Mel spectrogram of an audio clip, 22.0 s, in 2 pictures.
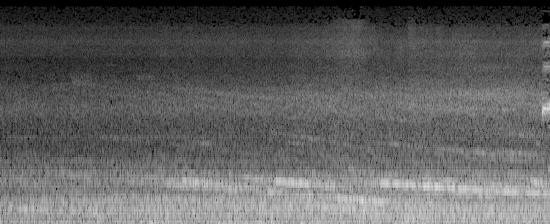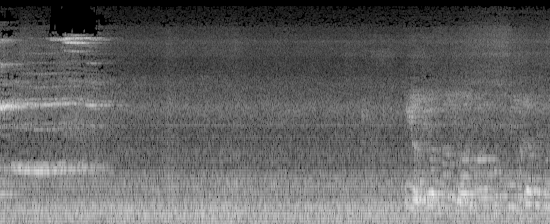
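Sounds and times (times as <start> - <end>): train rumbling: 0.0 - 22.0
train brakes squealing: 10.8 - 13.4.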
